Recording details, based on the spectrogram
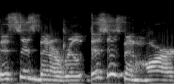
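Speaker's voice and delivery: ordinary talk, nothing marked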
